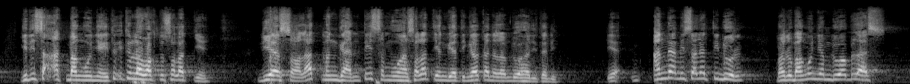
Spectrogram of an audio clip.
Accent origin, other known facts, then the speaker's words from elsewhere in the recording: Surabaya, East Java, Indonesia; born there; now in Jakarta, Indonesia; dari Tanah Kusir. Ya, lahir di Surabaya, tinggal di Tanah Kusir.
